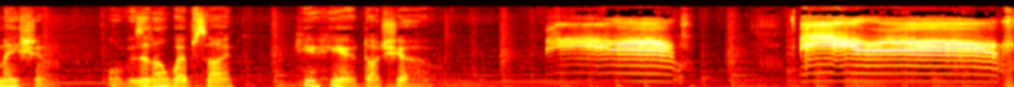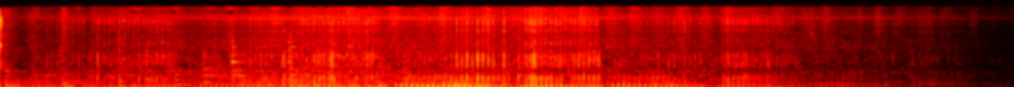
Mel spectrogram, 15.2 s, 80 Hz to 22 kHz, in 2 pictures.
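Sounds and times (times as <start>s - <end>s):
speech: 0.0s - 3.4s
Singapura cat meowing: 4.0s - 7.7s
low rumbling background noise: 7.6s - 15.2s.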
